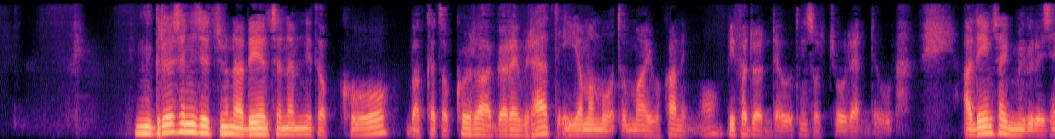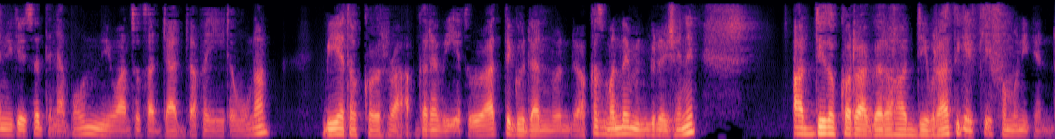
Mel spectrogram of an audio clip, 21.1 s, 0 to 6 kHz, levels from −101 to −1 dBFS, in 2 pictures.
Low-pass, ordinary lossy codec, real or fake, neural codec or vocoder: 5.4 kHz; MP3, 32 kbps; fake; codec, 16 kHz, 0.5 kbps, X-Codec, WavLM features, trained on Multilingual LibriSpeech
